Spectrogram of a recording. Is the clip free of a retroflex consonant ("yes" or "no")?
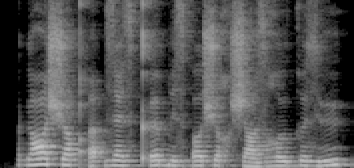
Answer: yes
